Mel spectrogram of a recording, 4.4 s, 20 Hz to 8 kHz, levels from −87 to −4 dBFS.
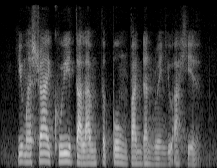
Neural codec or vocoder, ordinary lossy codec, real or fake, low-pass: codec, 16 kHz, 0.8 kbps, ZipCodec; AAC, 32 kbps; fake; 7.2 kHz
